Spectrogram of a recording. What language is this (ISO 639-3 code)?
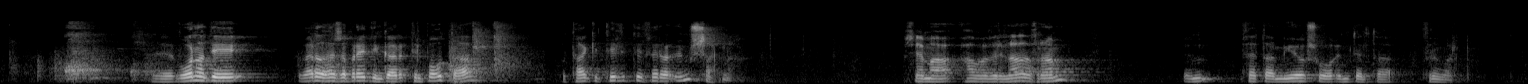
isl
